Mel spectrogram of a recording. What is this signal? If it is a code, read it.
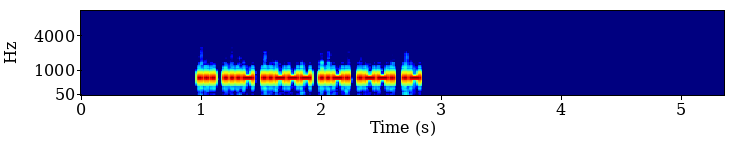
Morse code, heard as a keyed tone, about 46 wpm, 700 Hz. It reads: SV2FPA
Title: DXCC-100 Call Signs - 6 Characters - Repeated 3x - 45wpm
